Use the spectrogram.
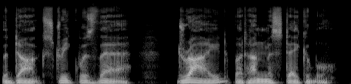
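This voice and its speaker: A man with a very deep voice narrates a detective story in the first person. His delivery is wry and hardboiled, with wide swings in pitch, and the recording is dry and close. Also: expressive, measured pace, fairly bright tone, breathy edge, no room sound. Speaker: audiobook narrator.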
